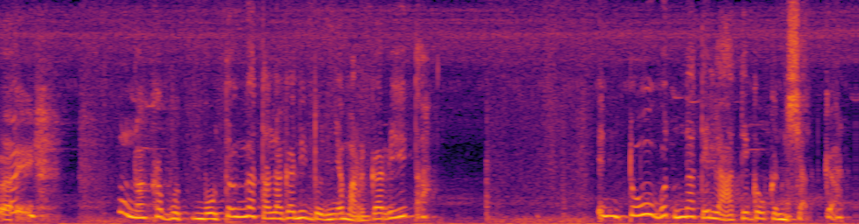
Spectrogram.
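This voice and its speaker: A woman's voice: a little high, very animated, a little slow, pauses often, mellow. A woman acting a nervous servant in an Ilocano-accented radio-style melodrama, with faint noise behind. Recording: faint background noise and insects.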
